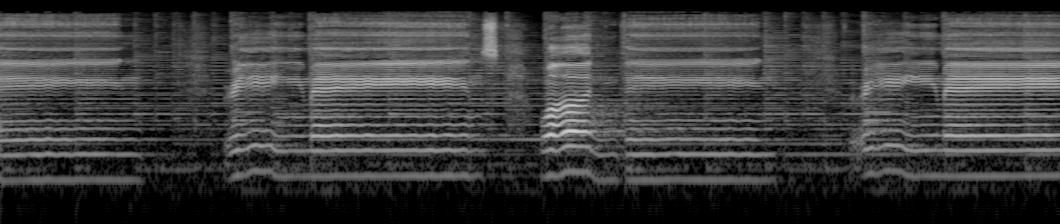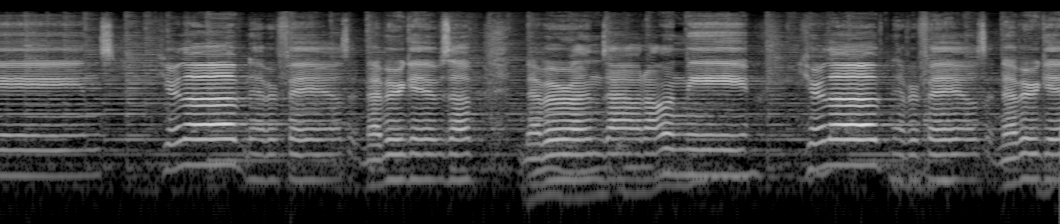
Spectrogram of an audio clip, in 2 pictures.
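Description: A man singing a slow worship song while playing an acoustic guitar, with long held sung notes.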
